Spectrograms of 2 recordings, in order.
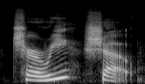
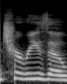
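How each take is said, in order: First: Chorizo said slowly as cho-REE-sho; deliberate, stretched Chorizo with a sh sound; Basque pronunciation. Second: Chorizo ending in zo; chorizo with a z in the last syllable; Spanish pronunciation. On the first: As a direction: end Chorizo in sho instead of zo. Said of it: "is the Basque". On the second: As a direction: say chorizo as chuh-REE-zo. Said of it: "with the Spanish pronunciation". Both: Shown as a demonstration.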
